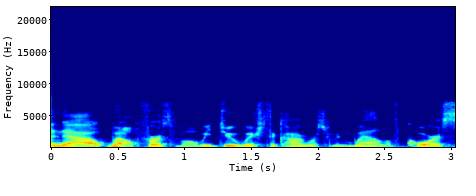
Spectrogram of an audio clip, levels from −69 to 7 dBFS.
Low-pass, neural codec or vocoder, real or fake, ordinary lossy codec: 7.2 kHz; autoencoder, 48 kHz, 128 numbers a frame, DAC-VAE, trained on Japanese speech; fake; AAC, 48 kbps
